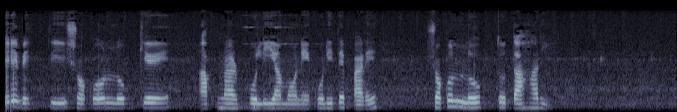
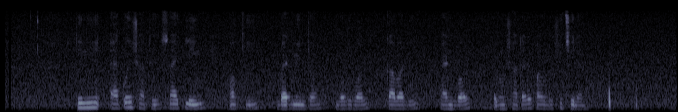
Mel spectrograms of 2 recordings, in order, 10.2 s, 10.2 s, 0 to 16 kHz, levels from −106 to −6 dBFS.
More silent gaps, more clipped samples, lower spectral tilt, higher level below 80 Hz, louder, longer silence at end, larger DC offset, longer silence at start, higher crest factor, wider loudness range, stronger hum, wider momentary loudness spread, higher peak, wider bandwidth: neither; neither; about the same, -4 dB/octave vs -5 dB/octave; about the same, under -90 dBFS vs under -90 dBFS; first, -43 LUFS vs -64 LUFS; first, 1.95 s vs 0 s; neither; about the same, 0.05 s vs 0.1 s; about the same, 22 dB vs 26 dB; about the same, 1 LU vs 3 LU; neither; about the same, 8 LU vs 10 LU; first, -22 dBFS vs -40 dBFS; about the same, 11.5 kHz vs 11 kHz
